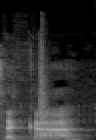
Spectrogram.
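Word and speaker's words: cica: what that means um this is the scentella sikka is how you pronounce it sikka toner pads so this is how the packaging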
